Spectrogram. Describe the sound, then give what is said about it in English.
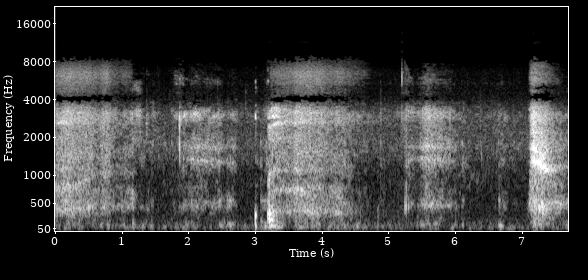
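Heavy breathing of a person walking very fast uphill: a run of breathy, rasping, wheezy breaths with a few sharper, louder exhalations, and no talking. “I'm walking uphill at this point, so if you hear me breathing a little heavier, I'm walking very fast.”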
